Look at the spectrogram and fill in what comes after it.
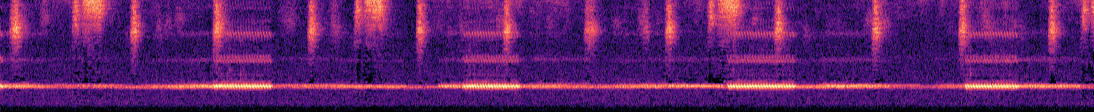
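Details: Night chorus of crickets in Bulgarian grass during warm summer, surround-microphone recording; continuous shrill tone overlaid by louder half-second chirp bursts repeating irregularly, with brief sharp high clicks between.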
